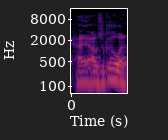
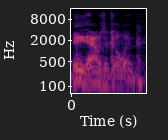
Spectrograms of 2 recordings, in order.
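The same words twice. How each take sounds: First: Said in the usual way. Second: Put-on loud, laughing stab at an American accent; bad American accent. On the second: Imitating a strongman for the hosts, bad American accent. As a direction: badly fake an American greeting. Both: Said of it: "I can't do an American accent".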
